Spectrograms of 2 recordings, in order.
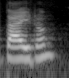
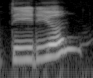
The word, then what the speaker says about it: Tyrion: Y con Tyron, Con Tyrion, Tyrion. Ay, porque yo no pronuncio bien las cosas.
